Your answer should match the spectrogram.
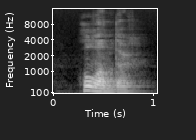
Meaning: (noun) 1. Hollander, person from Holland (e.g. North Holland or South Holland) or of Hollandic descent 2. Dutchman (person from the Netherlands) 3. a hamlet in Leudal, Limburg, Netherlands
- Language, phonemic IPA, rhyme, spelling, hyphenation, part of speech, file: Dutch, /ˈɦɔˌlɑn.dər/, -ɑndər, Hollander, Hol‧lan‧der, noun / adjective, Nl-Hollander.ogg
